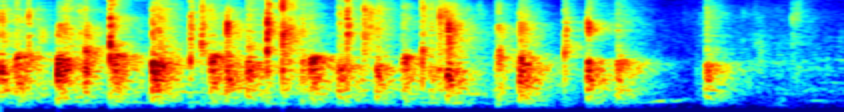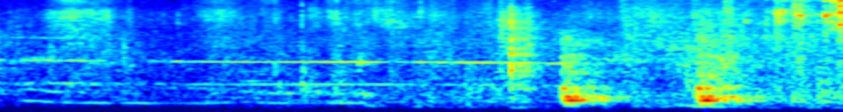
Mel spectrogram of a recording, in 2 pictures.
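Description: A church congregation applauds in a brisk burst of dense clapping that fades after about three seconds, followed by a quieter stretch with a sustained tone and scattered claps returning near the end.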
